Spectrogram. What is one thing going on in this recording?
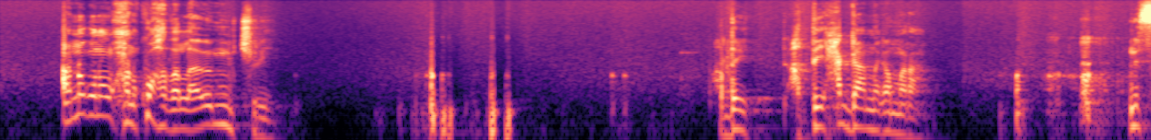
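A man speaks firmly into close microphones, in short bursts with pauses.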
